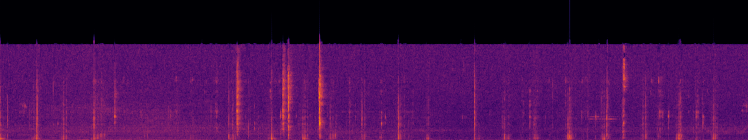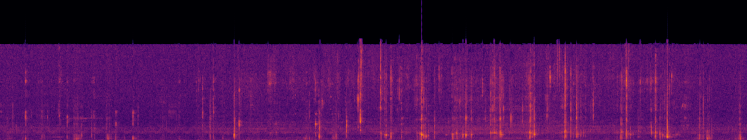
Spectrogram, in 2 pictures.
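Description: Close-miked chewing and biting of crispy food, with many short irregular crunches that come thicker and louder toward the end, over a steady low hum.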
